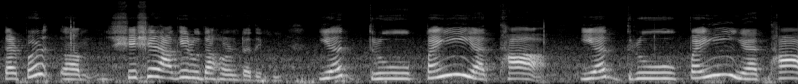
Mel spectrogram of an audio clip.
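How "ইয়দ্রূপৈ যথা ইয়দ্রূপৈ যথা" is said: "ইয়দ্রূপৈ যথা" very slowly, a nasal ই closing "ইয়দ্রূপৈ"; slow nasal demo. Shown as a demonstration. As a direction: stretch each syllable of "ইয়দ্রূপৈ যথা", nasalizing the ই. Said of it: "চন্দ্রবিন্দুর মতো উচ্চারণটা করতে হবে". ("ইয়দ্রূপৈ যথা", খুব ধীরে, ই নাসিক্য করে)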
